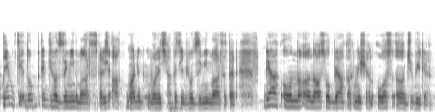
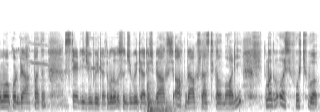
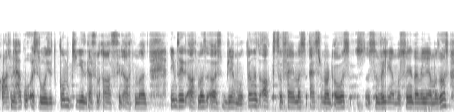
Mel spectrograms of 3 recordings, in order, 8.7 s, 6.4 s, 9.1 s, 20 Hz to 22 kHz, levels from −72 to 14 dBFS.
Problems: background sounds at intervals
